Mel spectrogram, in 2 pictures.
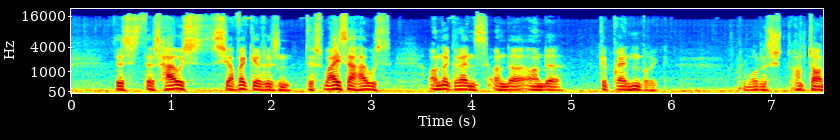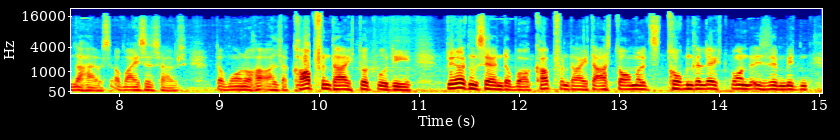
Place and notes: Produktion: Deutschlandradio Kultur/Norddeutscher Rundfunk 2009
